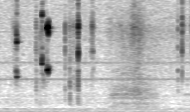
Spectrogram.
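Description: Light metallic ticks of a precision screwdriver working a tiny screw out of a laptop screen's metal mounting bracket: a few sharp clicks in the first second, the loudest just past half a second.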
